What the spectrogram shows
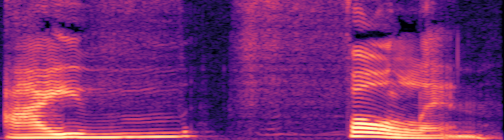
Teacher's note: A diferença é que o V é vocalizado. E o F não é vocalizado, só sai ar.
